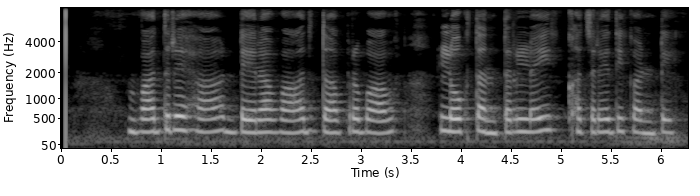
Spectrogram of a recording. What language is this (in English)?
Punjabi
